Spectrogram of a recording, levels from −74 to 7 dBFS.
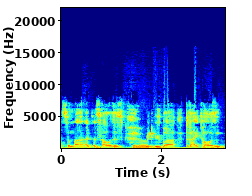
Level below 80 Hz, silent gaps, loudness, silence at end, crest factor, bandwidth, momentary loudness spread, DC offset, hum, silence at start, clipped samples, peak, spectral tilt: -28 dBFS; none; -13 LUFS; 0 s; 12 dB; 13.5 kHz; 2 LU; under 0.1%; none; 0 s; under 0.1%; 0 dBFS; -4 dB/octave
